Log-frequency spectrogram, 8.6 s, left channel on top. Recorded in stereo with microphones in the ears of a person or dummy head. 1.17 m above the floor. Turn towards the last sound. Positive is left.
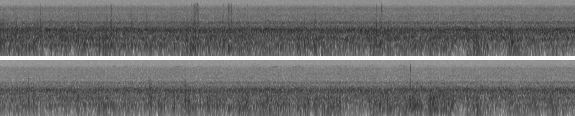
No sound to turn to.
